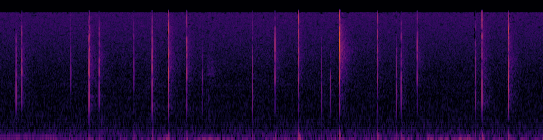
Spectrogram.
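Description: Long nails tap and scratch the back of a solid white plastic case on a handheld smartphone. The result is a quiet, irregular patter of short, dry, bright clicks with no ring, over a faint low rumble.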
